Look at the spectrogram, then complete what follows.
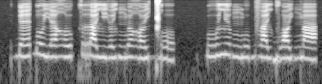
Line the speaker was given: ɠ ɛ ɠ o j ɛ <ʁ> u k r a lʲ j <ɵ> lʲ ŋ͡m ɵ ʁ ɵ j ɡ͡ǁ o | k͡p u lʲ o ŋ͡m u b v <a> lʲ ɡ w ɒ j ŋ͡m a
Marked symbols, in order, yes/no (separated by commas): yes, yes, yes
